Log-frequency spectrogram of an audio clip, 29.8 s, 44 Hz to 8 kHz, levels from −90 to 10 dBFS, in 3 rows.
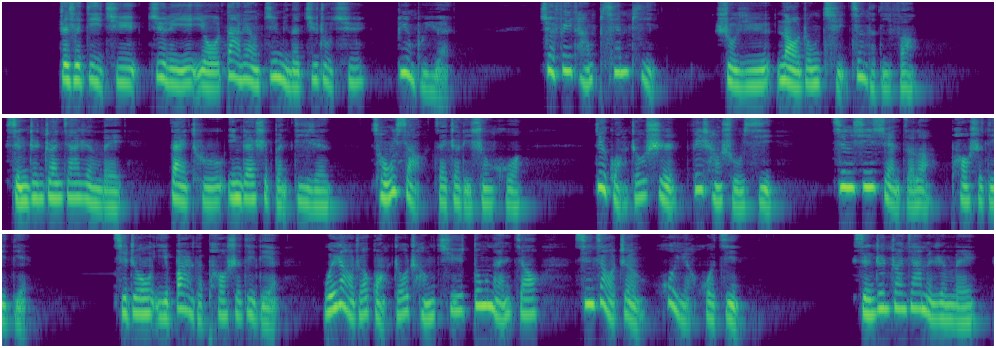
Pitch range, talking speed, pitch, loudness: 155-260 Hz, 210 characters per minute, 190 Hz, -21 LUFS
